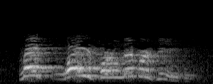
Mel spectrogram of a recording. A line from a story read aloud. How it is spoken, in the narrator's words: he screamed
